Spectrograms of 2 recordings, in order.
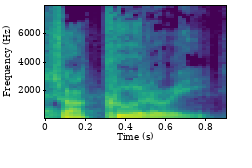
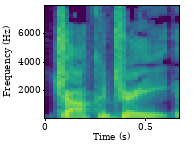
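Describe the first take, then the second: First: "charcuterie" as shar-KOO-duh-ree; stress on middle syllable. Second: "charcuterie" as CHALK-uh-tree; stress on first syllable. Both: Shown as a demonstration. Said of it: "put the accent somewhere".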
